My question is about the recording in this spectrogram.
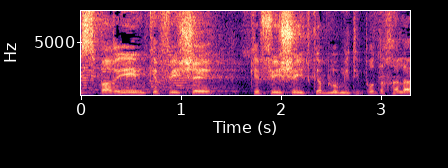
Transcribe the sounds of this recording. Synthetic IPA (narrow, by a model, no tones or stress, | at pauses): spaʁiimkefiʃe | kefiʃeit̪kablumit̪ipo̞t̪aχala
